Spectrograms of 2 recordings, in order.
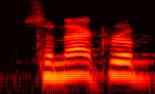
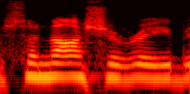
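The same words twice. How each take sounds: First: Sennacherib with a short a, sen-NAK-rib; pronunciation. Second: Sennacherib with a long ah and sh, sen-AH-sher-ib; pronunciation. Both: Shown as a demonstration. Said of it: "they pronounce it".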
